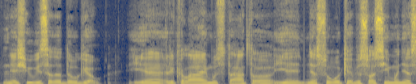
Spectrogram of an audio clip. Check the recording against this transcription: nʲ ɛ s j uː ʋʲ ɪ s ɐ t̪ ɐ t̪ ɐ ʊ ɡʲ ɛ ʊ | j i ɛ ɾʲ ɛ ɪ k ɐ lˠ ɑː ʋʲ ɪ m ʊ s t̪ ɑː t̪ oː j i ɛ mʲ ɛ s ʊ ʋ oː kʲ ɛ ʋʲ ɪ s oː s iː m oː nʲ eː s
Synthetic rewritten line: nʲ ɛ s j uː ʋʲ ɪ s ɐ d̪ ɐ d̪ ɐ ʊ ɡʲ ɛ ʊ | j i ɛ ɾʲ ɛ ɪ k ɐ lˠ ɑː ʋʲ ɪ m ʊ s t̪ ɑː t̪ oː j i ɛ nʲ ɛ s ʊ ʋ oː kʲ ɛ ʋʲ ɪ s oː s iː m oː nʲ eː s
